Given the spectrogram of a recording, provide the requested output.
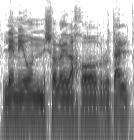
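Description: A man's voice: mid-range voice, completely flat delivery, moderate pace, slight background noise. A man with a Spain Spanish accent co-hosting an improvised radio show, eager and swearing casually.

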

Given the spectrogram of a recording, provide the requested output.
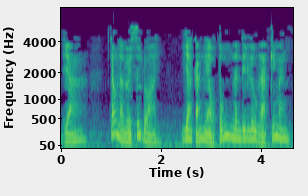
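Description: A man's voice: mid-range voice, very animated, moderate pace, husky. A man voicing a humble young wandering musician who speaks politely and with deference. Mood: polite, earnest. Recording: muffled lo-fi audio.

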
